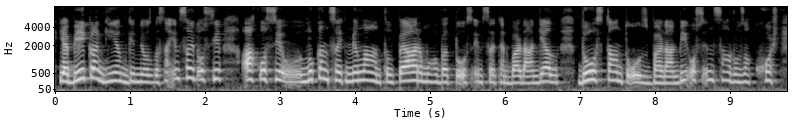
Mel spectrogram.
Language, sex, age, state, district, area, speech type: Kashmiri, female, 30-45, Jammu and Kashmir, Budgam, rural, spontaneous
